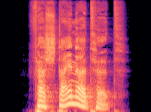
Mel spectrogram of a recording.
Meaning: inflection of versteinern: 1. second-person plural preterite 2. second-person plural subjunctive II
- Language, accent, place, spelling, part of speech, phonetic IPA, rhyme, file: German, Germany, Berlin, versteinertet, verb, [fɛɐ̯ˈʃtaɪ̯nɐtət], -aɪ̯nɐtət, De-versteinertet.ogg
